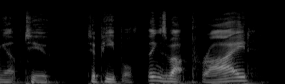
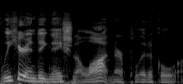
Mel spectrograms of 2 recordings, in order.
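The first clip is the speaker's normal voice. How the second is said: ordinary talk, nothing marked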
